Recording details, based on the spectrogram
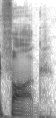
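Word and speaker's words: Fogg: Oh, I thought you meant like at the time it's Dean Fog.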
